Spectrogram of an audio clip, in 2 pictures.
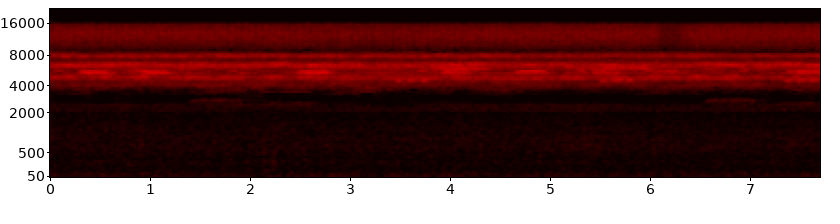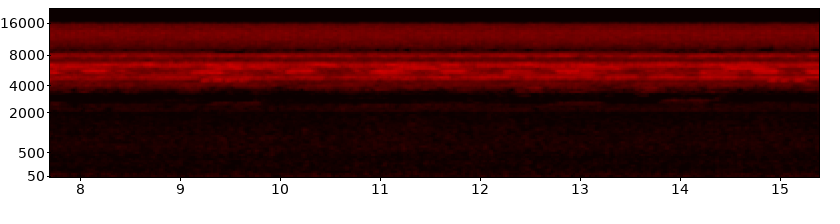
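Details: Costa Rica's Osa Peninsula rainforest at midnight near Corcovado National Park: a sustained, dense insect chorus of shrill trilling and buzzing, with quieter pulsing calls repeating irregularly underneath.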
